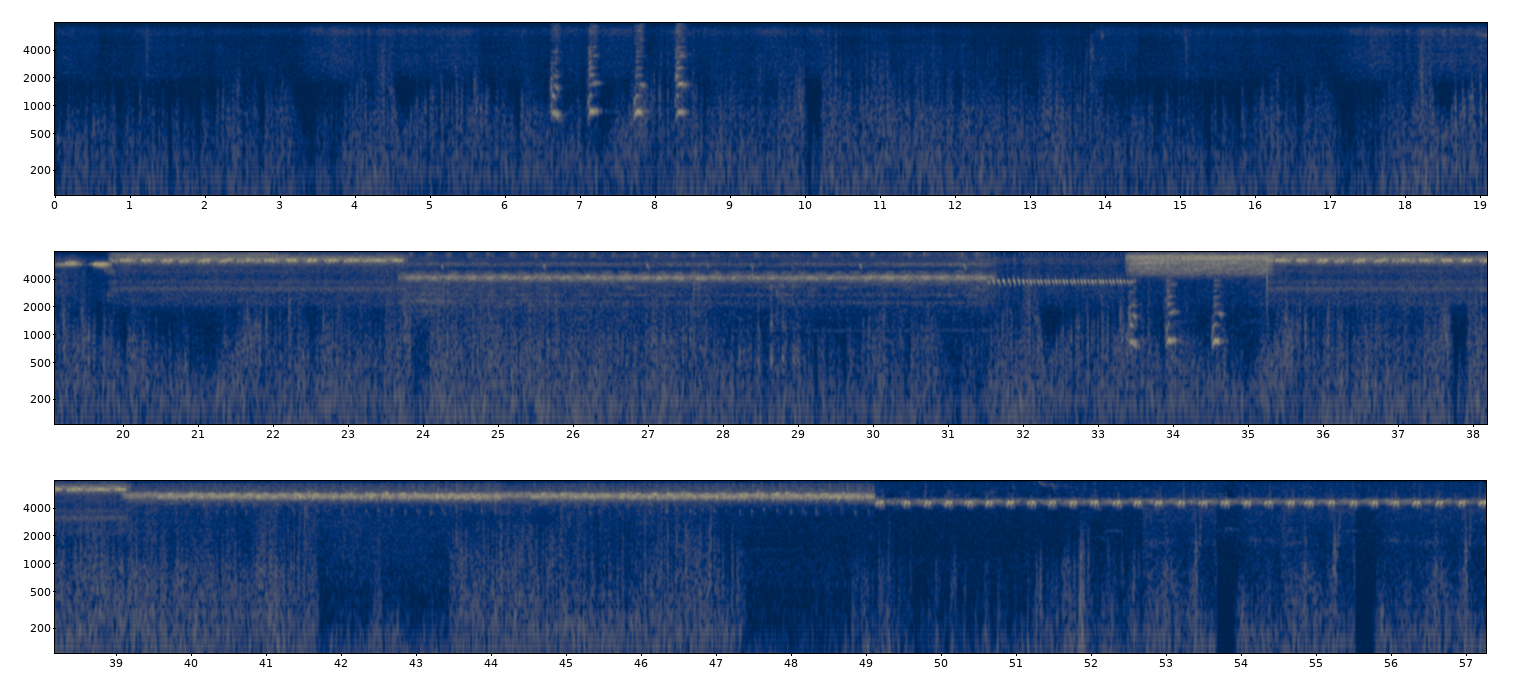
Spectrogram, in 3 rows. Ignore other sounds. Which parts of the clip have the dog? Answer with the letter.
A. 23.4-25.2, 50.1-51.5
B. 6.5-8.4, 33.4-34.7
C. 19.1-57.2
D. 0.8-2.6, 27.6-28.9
B.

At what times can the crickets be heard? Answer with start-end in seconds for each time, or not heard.
19.1-57.2.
